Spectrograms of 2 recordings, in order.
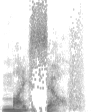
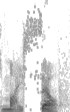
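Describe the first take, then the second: First: It is said in a deep, booming voice. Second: It is said with joy in the voice.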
